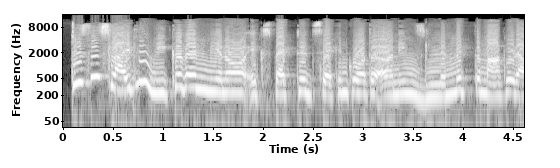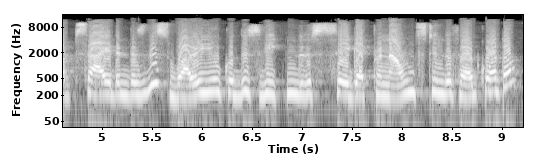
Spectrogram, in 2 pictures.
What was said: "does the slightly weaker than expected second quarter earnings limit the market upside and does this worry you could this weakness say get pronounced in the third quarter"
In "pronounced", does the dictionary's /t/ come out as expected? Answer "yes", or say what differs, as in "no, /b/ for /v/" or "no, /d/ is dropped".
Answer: yes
